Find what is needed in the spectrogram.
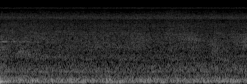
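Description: Steady background noise with no distinct events: a low, even hiss and rumble of room tone.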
